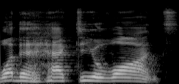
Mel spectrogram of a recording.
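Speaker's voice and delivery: acted furious, angry yell. Speaker retelling how they yelled at him, acting out an angry commanding tone. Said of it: "in an angry, commanding tone".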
